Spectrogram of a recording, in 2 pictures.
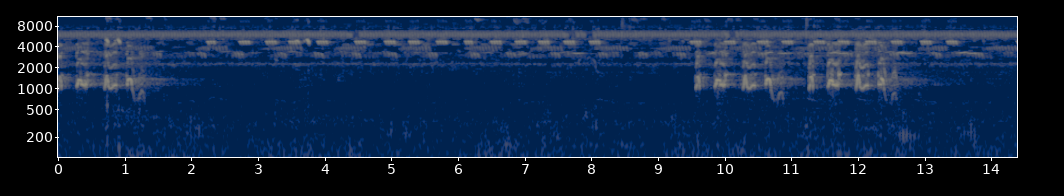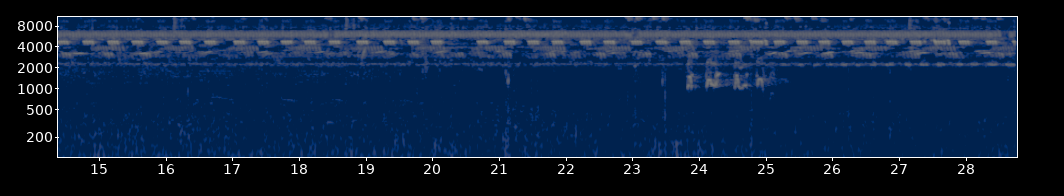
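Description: Faint outdoor insect chorus: a steady high buzz with crickets chirping in an even pulse throughout. A bird calls in short runs of notes three times, near the start, in the middle and near the end.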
